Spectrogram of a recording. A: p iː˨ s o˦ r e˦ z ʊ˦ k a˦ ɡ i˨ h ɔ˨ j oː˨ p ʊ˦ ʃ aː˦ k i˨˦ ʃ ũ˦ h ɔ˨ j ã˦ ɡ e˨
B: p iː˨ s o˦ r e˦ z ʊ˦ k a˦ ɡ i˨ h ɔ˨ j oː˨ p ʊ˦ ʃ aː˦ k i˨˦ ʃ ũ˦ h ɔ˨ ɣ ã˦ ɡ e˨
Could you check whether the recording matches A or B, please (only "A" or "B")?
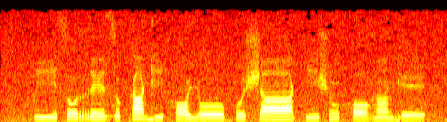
B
